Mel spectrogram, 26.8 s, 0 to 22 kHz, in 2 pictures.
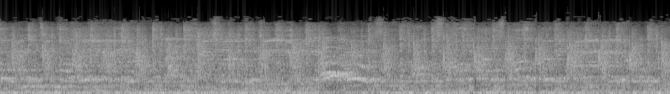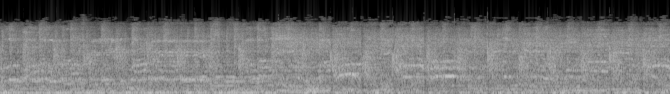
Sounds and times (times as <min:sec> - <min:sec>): Rock and roll: 0:00.0 - 0:26.8.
